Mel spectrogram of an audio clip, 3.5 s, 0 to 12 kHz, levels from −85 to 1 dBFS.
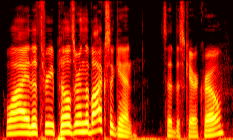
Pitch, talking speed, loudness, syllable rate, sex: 160 Hz, 205 wpm, -16 LUFS, 5.5 syllables/s, male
